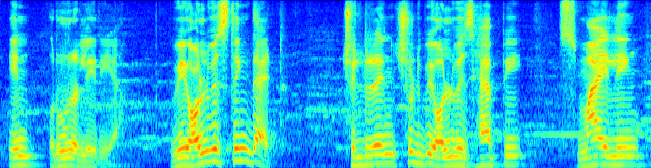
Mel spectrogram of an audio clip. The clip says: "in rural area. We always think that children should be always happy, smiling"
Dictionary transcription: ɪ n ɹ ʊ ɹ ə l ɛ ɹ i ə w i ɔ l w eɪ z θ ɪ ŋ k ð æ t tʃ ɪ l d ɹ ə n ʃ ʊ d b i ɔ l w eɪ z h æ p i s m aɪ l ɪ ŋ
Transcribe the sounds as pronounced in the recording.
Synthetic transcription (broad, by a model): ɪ n ɹ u ɹ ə l ɛ ɹ i ə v i ɔ l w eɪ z t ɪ ŋ k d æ t tʃ ɪ l d ɹ ə n ʃ ʊ d b i ɔ l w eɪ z h æ p i s m aɪ l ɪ ŋ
